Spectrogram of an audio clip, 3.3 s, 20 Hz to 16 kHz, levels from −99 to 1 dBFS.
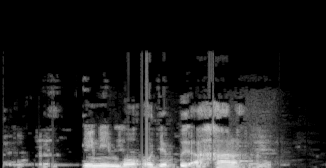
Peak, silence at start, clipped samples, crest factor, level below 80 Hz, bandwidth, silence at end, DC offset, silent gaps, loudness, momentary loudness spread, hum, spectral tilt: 0 dBFS; 0.05 s; under 0.1%; 14 dB; -54 dBFS; 7.4 kHz; 0.55 s; under 0.1%; none; -12 LUFS; 19 LU; none; -7.5 dB/octave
